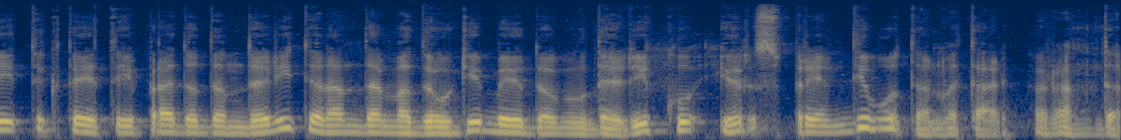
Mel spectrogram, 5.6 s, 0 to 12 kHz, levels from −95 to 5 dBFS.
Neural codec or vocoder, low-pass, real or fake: codec, 24 kHz, 0.9 kbps, WavTokenizer, medium speech release version 2; 10.8 kHz; fake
